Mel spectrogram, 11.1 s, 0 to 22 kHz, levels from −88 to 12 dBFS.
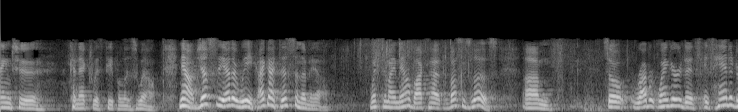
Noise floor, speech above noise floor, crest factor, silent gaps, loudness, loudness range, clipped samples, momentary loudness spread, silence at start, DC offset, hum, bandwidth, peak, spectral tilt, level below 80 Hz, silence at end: -41 dBFS; 27 dB; 14 dB; none; -15 LUFS; 4 LU; under 0.1%; 16 LU; 0 s; under 0.1%; none; 5.4 kHz; 0 dBFS; -9 dB/octave; -52 dBFS; 0 s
